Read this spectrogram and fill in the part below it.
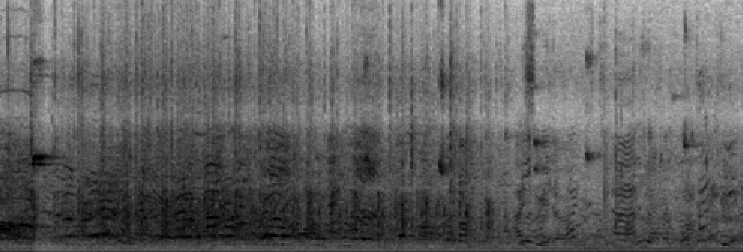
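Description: Sneakers squeak sharply on the court.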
